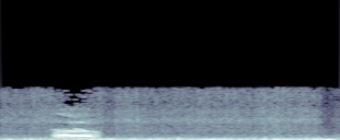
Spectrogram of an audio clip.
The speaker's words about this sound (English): I feel like I'm yelling, but it's because the rain is so loud. I feel like I have to yell.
